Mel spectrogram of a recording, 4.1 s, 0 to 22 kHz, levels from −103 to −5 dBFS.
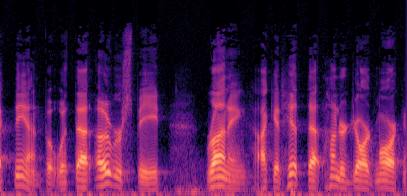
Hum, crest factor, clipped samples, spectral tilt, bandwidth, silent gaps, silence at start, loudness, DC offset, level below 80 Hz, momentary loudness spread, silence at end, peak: none; 22 dB; under 0.1%; -5.5 dB/octave; 12.5 kHz; none; 0 s; -29 LUFS; under 0.1%; -56 dBFS; 11 LU; 0 s; -8 dBFS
